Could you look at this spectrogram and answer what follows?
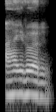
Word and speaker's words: iron: Iron. It's not pronounced like it's spelled iron.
